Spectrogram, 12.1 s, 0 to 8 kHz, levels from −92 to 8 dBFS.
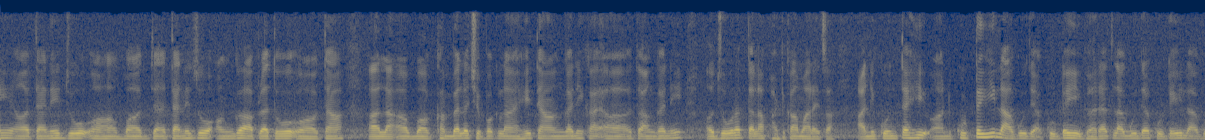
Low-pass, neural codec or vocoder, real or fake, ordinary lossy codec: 7.2 kHz; none; real; MP3, 48 kbps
